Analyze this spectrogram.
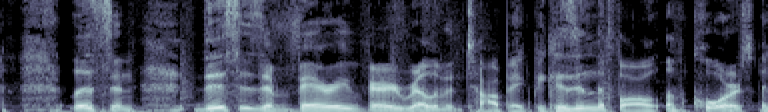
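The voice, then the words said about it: Sick-sounding voice. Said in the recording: “as you can hear by my voice, I've got it... I've got some viral illness. I've got bronchitis.”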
